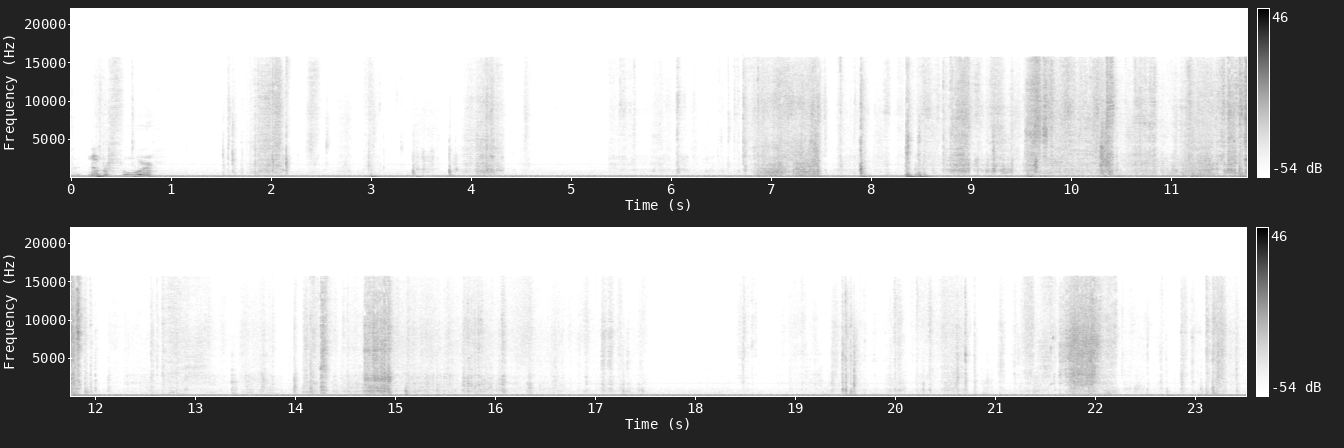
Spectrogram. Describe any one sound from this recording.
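Cardboard boxes rustle and scrape as hands handle them.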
